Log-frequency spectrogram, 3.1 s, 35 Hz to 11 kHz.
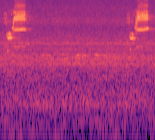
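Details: Southern grey shrike singing in northern Lanzarote in October 2018: a short two-part phrase, a thin clear note followed by a harsh, buzzy burst, heard twice about two and a half seconds apart over a steady low background hiss.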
